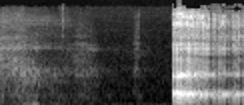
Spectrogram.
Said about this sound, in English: Excuse me, everybody. I burped. I feel like that's not the first time you burped on the podcast. It's not, but that was a long one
